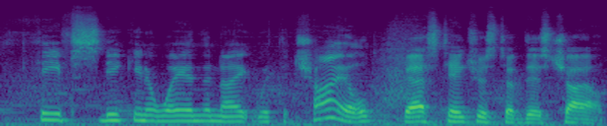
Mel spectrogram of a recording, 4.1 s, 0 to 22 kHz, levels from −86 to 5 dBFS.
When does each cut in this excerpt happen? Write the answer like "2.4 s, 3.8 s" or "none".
2.6 s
